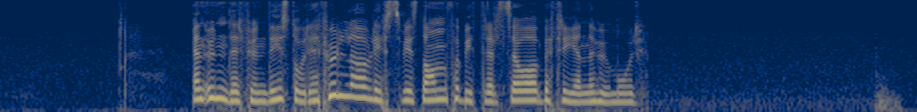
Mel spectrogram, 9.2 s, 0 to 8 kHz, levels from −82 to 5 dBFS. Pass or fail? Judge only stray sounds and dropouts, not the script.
pass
